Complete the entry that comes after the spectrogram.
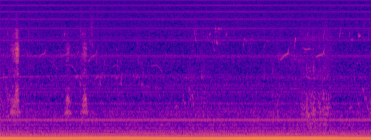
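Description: A few short bird calls, repeated notes at the start, two more about a second and a half in and some thin chirps near the end, over a steady low hum.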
